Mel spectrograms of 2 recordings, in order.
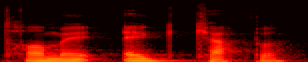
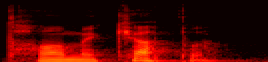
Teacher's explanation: So an egg, again, when it's used as a verbal noun for doing or saying, in this case thinking, the G is dropped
